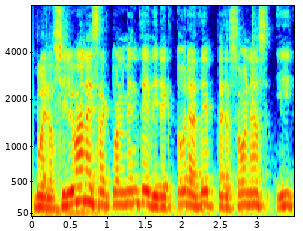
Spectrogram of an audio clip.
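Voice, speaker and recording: At a fairly slow pace, a man speaks in a somewhat breathy voice with ordinary pitch variation. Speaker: radio host. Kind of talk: radio interview.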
